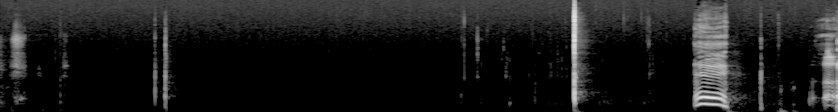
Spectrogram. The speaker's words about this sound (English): Oh, that was almost puke. that was a very forced burp.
